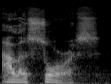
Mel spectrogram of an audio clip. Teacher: A-U-R in British English is or, so it'd be Allosaurus.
